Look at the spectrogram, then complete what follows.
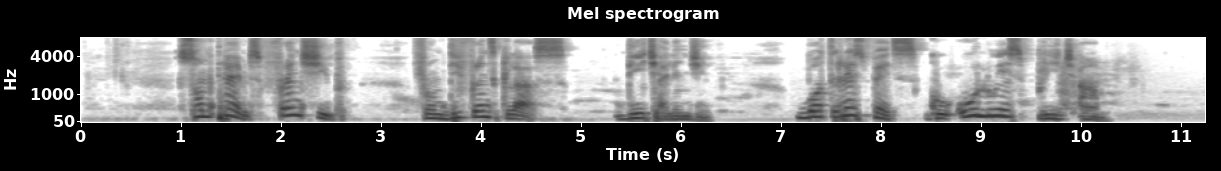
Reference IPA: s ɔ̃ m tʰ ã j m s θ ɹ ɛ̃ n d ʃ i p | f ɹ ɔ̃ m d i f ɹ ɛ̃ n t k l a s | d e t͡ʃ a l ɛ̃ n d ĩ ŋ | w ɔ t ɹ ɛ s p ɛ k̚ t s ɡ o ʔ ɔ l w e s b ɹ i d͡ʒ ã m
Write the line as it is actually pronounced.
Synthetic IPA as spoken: s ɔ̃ m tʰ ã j m s f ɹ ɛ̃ n d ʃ i p | f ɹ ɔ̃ m d i f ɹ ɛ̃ n t k l a s | d e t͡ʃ a l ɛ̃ n d͡ʒ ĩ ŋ | b ɔ t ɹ ɛ s p ɛ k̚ t s ɡ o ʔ ɔ l w e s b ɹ i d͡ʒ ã m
